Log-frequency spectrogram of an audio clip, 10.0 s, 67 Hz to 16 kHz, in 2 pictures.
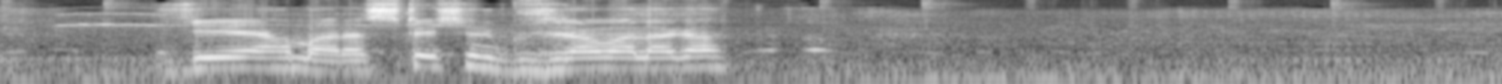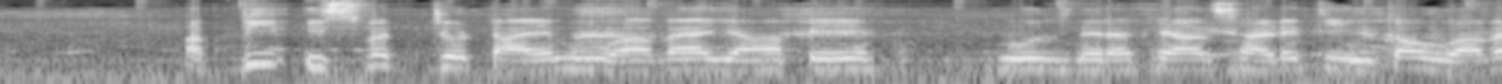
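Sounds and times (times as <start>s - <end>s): distant road traffic rumble: 0.0s - 10.0s.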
